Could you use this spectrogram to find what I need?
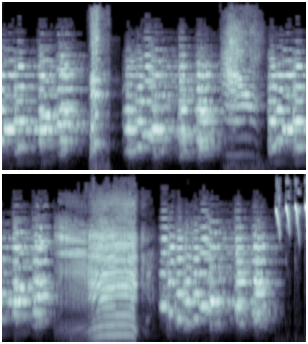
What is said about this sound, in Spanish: El gato maulla.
